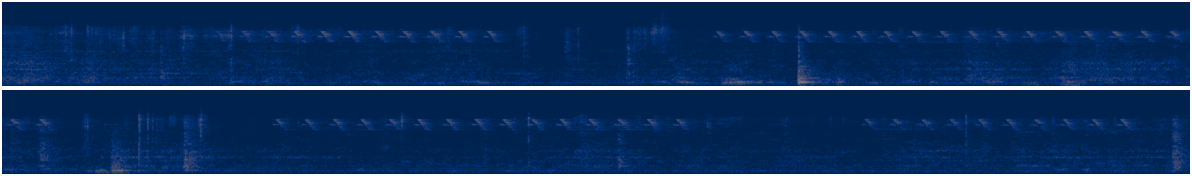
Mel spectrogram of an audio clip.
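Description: A small bird chirping in fast runs of high, quick chirps, about five a second, four runs of a few seconds each with short pauses between. Faint taps and rustles of paper being handled.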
